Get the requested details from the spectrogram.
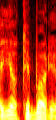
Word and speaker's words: Göteborg: A Göteborg, ma si pronuncia Göteborg, ho scoperto poco fa, si sta costruendo una nuova idea di città europea.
